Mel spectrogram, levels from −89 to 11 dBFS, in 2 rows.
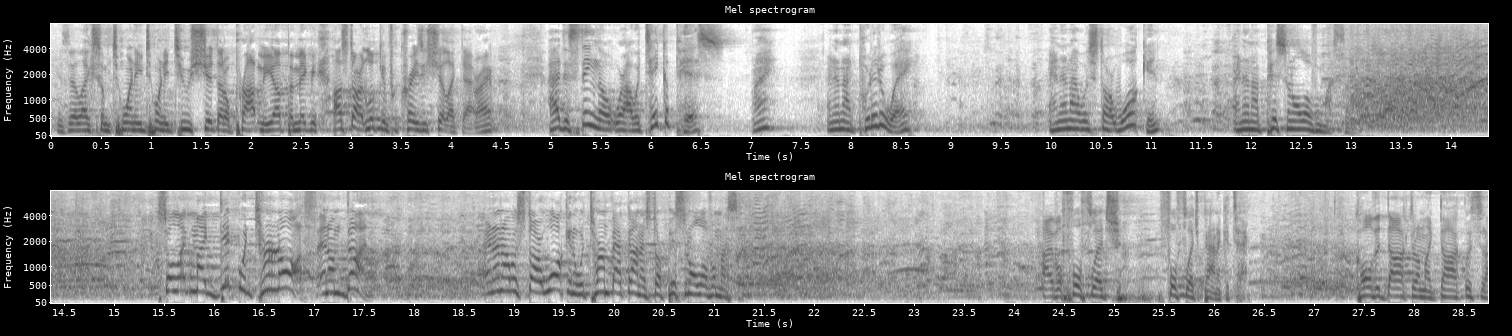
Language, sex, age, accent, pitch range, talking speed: English, male, 30-49, American, 180-260 Hz, 200 wpm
